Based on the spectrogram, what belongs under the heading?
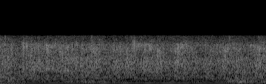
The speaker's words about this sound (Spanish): Denle un aplauso al Señor, hombre.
